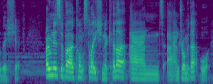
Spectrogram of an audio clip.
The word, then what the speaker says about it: Aquila: Owners of Constellation Aquila and Andromeda, or Aquila as it's more correctly pronounced, will have a permanent Merlin added to their hangar because they basically were included with their ship.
